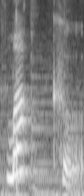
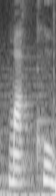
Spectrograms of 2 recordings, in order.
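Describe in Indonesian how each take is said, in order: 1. Bunyi k ditahan dan dibaca rangkap. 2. Bunyi k dibaca pendek dan tunggal. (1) "tapi ada penekanannya" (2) "bukan maku biasa"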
